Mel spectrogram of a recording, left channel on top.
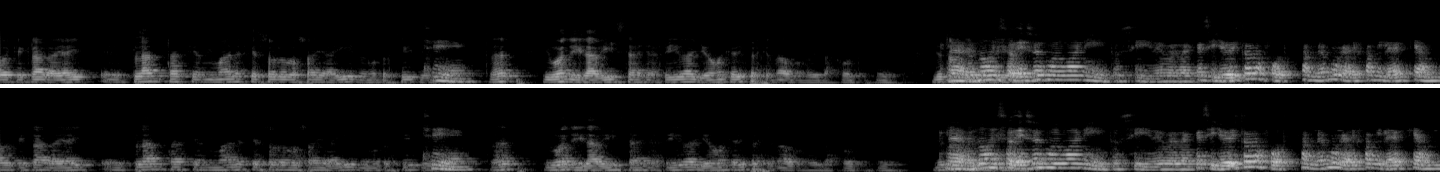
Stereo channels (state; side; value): normal; both; correlation -0.14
